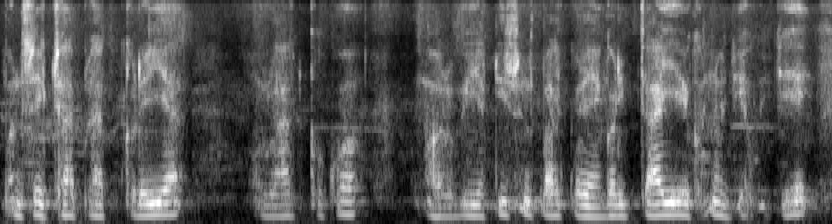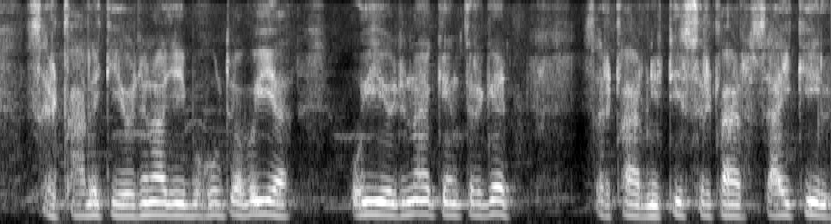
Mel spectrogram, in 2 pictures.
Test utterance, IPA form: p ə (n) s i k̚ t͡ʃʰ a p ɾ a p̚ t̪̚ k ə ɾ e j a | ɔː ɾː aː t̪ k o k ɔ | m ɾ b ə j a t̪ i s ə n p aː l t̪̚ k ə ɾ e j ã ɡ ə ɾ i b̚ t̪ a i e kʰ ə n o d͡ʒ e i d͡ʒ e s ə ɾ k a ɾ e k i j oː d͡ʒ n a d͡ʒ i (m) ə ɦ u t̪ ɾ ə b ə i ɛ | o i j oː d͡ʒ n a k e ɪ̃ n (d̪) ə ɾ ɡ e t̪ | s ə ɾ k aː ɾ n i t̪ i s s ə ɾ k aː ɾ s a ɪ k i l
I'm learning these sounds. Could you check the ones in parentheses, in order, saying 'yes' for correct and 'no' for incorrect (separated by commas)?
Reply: yes, no, no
